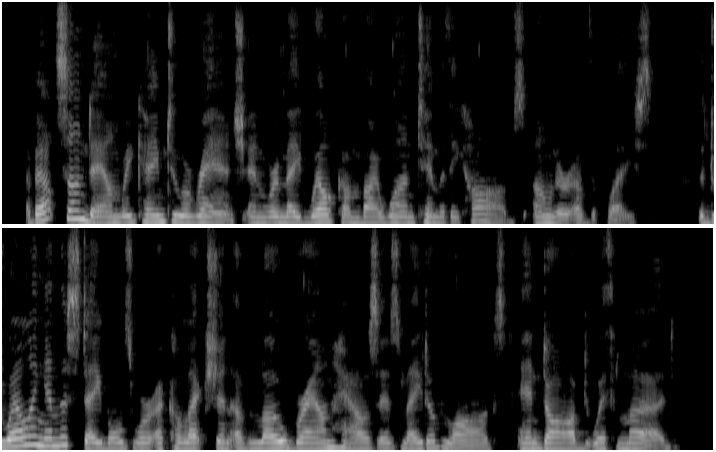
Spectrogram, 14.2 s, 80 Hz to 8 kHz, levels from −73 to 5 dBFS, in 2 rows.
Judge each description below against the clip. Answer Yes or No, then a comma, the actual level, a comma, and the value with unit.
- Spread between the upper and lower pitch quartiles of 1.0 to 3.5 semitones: Yes, average, 2.8 semitones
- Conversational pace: Yes, average, 160 wpm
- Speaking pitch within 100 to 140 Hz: No, high, 195 Hz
